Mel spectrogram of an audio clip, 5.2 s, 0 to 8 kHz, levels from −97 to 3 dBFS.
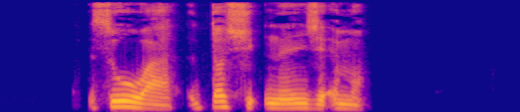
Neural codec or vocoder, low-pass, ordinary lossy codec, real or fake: none; 7.2 kHz; MP3, 48 kbps; real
